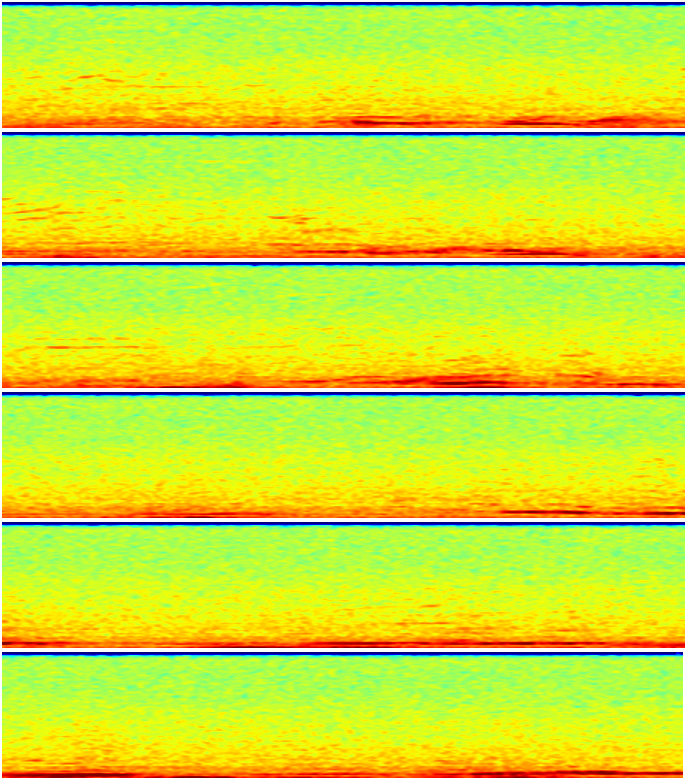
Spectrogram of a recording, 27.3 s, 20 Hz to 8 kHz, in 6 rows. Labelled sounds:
4.6	4.9	humpback whale, 2.8 to 3.1 kHz
9.5	9.8	humpback whale, 2.5 to 2.7 kHz
12.8	13.1	humpback whale, 0.80 to 0.93 kHz
21.0	21.2	humpback whale, 1.6 to 1.7 kHz

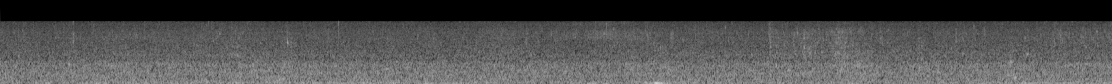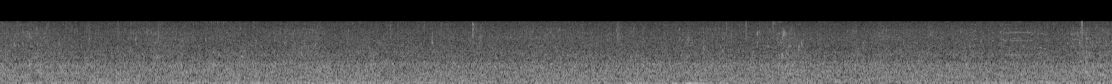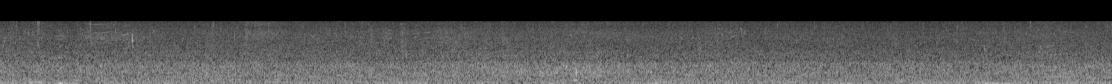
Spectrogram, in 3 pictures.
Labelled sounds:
21.1	21.5	Pacific white-sided dolphin, 2.9 to 4.6 kHz

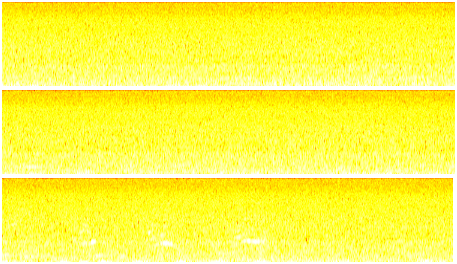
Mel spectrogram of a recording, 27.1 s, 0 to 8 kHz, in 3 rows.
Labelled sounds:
19.6	19.9	humpback whale, 1.1 to 1.2 kHz

